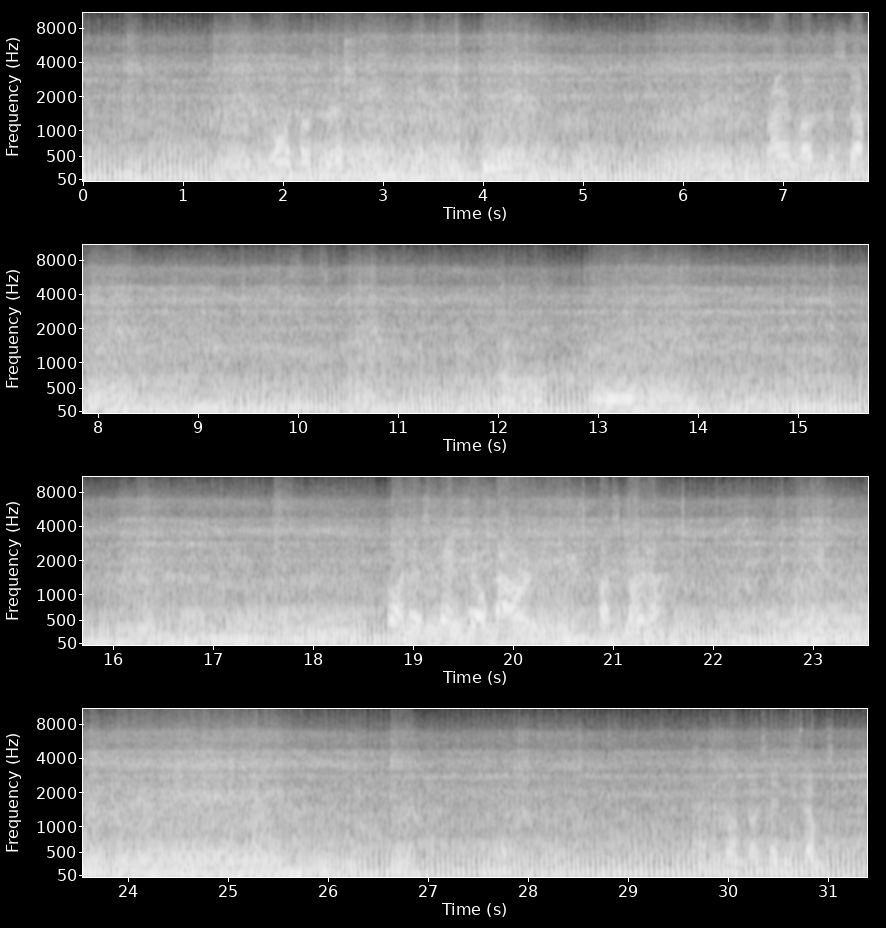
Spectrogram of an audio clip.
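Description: Off-road dirt bike engine running on a rough forest trail, its revs rising and falling as the rider works the throttle, with a steady rumble of wind and knocks on the helmet-mounted microphone.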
